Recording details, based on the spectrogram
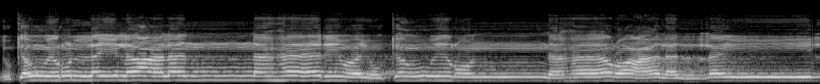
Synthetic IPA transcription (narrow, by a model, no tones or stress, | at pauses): jʊkawːɪɾʊlːajlʕalaː | nːaɦaːɾɪwajʊkawːɪɾʊ | nːaɦaːɾˤʕalaːlːaj | l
